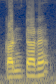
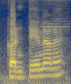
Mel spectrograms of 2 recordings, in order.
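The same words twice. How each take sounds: First: "कंटर" shortened to two syllables, kan-tar; colloquial pronunciation. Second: "कंटेनर" in three syllables, kan-te-nar; full pronunciation. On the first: Teacher showing students the village word, colloquial "कंटर". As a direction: drop the "ने" sound, saying "कंटर". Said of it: "कंटर, कंटर कहते हैं". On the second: Teacher giving students the proper word, full "कंटेनर". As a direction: keep the middle "टे" in "कंटेनर". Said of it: "कंटेनर होता है, लेकिन उसको कुछ लोग". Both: Shown as a demonstration.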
